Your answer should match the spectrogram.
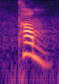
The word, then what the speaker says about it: thumb: second one is thumb. हम इसे pronounce थम ही करेंगे बट इसकी स्पेलिंग रॉन्ग होगी जब तक हम इसमें B ऐड नहीं करेंगे.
